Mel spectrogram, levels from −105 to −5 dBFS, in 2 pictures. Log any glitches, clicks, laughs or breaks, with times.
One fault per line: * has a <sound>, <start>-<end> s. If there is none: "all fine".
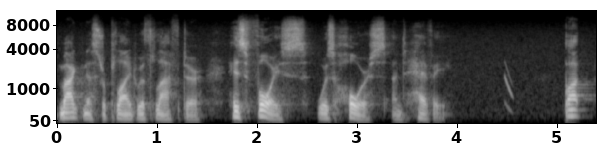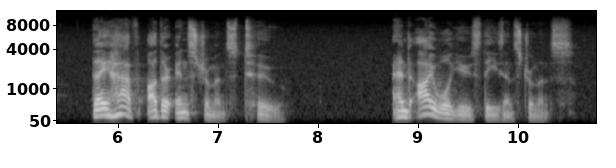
* has a chirp, 4.5-4.6 s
